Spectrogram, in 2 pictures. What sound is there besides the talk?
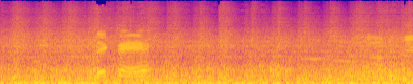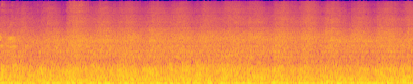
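Mehran Express train passing on loop line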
